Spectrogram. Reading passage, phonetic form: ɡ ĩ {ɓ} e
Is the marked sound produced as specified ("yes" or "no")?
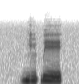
yes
